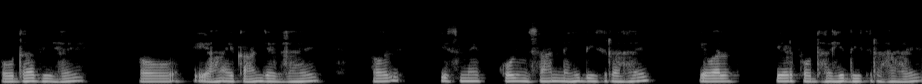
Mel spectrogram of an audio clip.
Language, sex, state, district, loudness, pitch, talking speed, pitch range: Hindi, male, Chhattisgarh, Balrampur, -29 LUFS, 140 Hz, 145 wpm, 135-150 Hz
